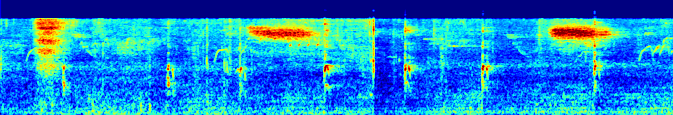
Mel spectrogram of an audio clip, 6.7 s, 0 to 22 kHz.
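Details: Moorhen chicks at Fleet Pond, 10 July 2019, being fed: brief sharp peeps every second or so against a constant low background rumble, with two soft hissing bursts.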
